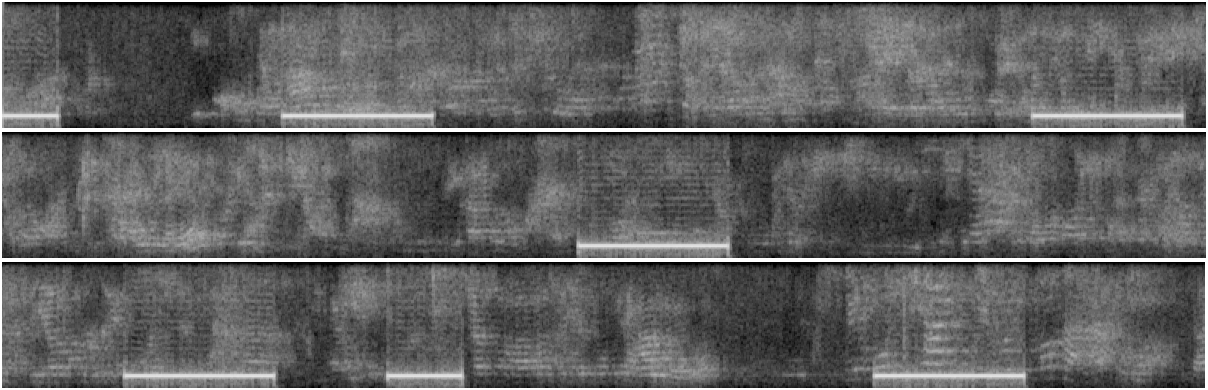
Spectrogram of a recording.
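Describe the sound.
Telephone line tones during a call transfer, with six steady beeps at fairly regular intervals and a faint murmur on the line between them.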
